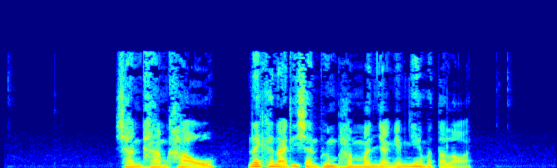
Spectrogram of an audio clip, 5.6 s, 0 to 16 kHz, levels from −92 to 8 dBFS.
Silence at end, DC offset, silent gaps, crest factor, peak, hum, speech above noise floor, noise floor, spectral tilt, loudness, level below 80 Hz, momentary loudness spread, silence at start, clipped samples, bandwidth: 0.9 s; under 0.1%; none; 20 dB; -4 dBFS; none; 48 dB; -68 dBFS; -5.5 dB/octave; -21 LUFS; -48 dBFS; 8 LU; 1.15 s; under 0.1%; 11.5 kHz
